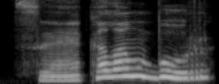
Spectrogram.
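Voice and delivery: high, loud, slow angry cry; angry shout. Acted. King angrily shouts at the silent hall. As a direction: bellow it out in irritation. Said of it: "крикнув король сердито".

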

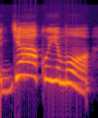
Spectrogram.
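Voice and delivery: loud, high, drawn-out call; stretched shout of thanks to someone left behind. A narrator's reading. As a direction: call back over the shoulder while running. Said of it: "гукнула".

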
